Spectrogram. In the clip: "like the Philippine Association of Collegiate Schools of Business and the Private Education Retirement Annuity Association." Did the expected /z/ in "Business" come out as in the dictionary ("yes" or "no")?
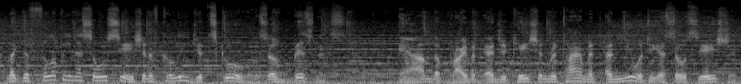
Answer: yes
